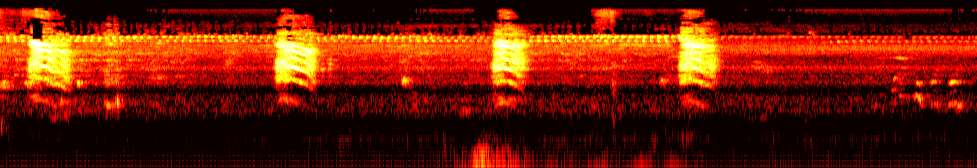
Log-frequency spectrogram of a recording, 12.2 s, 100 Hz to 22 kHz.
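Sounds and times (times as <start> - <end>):
Gray Catbird calling: 0.0 - 1.4, 3.4 - 4.2, 6.0 - 6.8, 8.3 - 9.0.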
